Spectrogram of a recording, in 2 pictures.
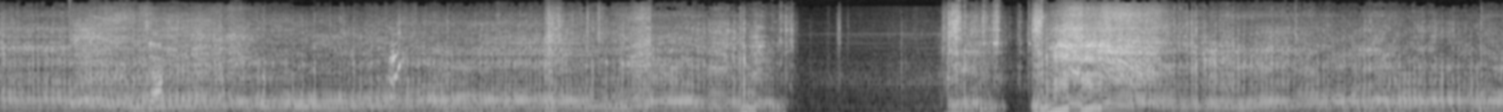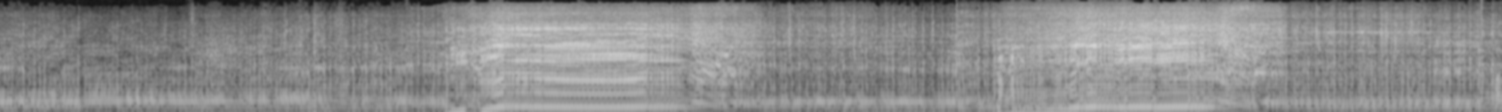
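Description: Two-stroke top-handle chainsaw running, briefly cut off about eight seconds in. It is then throttled up three times: a short rev a couple of seconds later, then two longer revs to a steady high whine of two to three seconds each, around the two-thirds mark and again near the end, each falling back to idle.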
